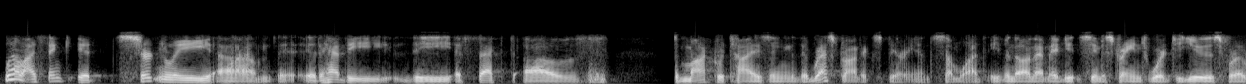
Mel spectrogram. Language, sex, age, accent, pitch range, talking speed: English, male, 50-69, American, 70-80 Hz, 145 wpm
